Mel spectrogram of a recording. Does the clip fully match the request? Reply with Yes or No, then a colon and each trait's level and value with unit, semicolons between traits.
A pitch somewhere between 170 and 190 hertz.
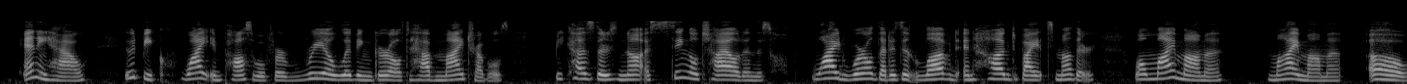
No: high, 220 Hz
